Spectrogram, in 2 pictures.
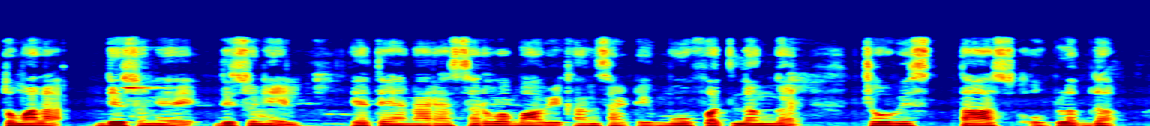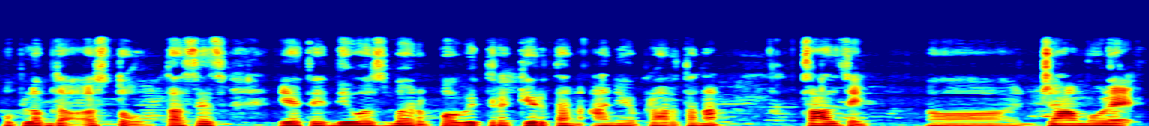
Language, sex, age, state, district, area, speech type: Marathi, male, 18-30, Maharashtra, Nanded, rural, spontaneous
